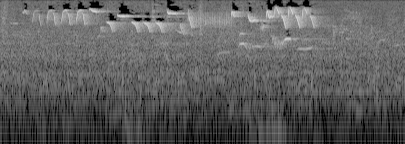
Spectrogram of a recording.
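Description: A songbird singing a rapid run of high, quick downward-sweeping notes that stops about four seconds in, over steady background noise.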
